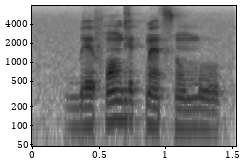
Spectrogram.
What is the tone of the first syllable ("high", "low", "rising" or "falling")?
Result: low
